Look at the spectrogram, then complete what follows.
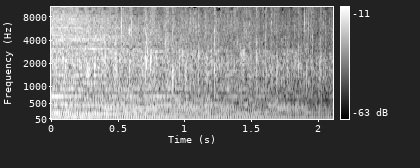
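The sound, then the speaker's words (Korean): A steady wash of clapping from many hands, applause of thanks to the Lord during a Christian worship broadcast, fills the whole stretch at a fairly even level, with a low tonal hum or music sustained faintly underneath and no voices. “우리 주님께 모든 감사의 박수를 나아갑시다.”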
